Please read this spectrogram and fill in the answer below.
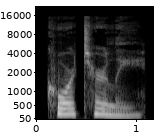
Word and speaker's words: quarterly: Quarterly, quarterly. Emphasize quar and keep ter light.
